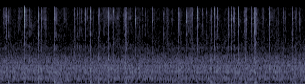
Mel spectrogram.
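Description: Rapid typing on a backlit plastic Acer laptop keyboard, the keys typed and tapped with the long nails and fingertips of both hands. A quiet, steady patter of short, dry, bright clicks with no ring, over a low background hiss.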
